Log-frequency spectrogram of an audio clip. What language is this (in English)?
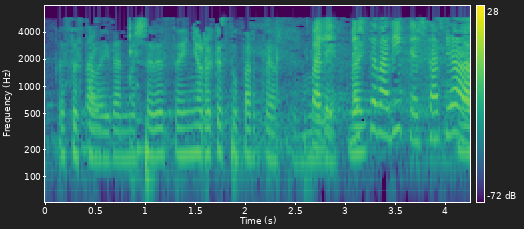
Basque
